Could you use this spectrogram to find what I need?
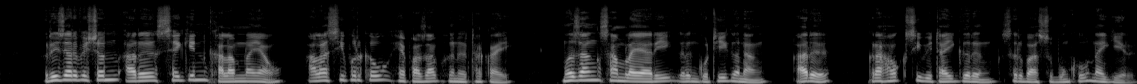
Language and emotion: Bodo, neutral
